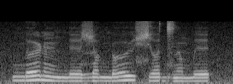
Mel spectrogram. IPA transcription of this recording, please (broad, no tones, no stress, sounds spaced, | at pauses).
ŋ ɘ ɽ ẽ ŋ e ɮ ə ŋ ɽ ɵ y̯ ɕ ə d͡z ə̃ m e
